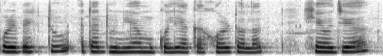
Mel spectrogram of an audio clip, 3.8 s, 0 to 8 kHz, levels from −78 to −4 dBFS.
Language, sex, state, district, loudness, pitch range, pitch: Assamese, female, Assam, Sonitpur, -16 LUFS, 235-255 Hz, 245 Hz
